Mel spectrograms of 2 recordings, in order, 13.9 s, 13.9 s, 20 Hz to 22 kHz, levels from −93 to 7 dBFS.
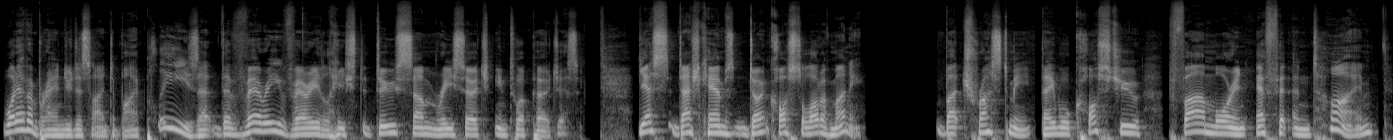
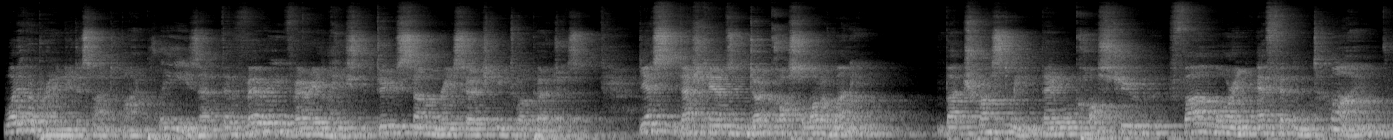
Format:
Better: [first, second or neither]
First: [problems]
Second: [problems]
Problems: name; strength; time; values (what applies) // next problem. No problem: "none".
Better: first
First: none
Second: off-mic speech; far // room echo; strong; dies away in 1.3 s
